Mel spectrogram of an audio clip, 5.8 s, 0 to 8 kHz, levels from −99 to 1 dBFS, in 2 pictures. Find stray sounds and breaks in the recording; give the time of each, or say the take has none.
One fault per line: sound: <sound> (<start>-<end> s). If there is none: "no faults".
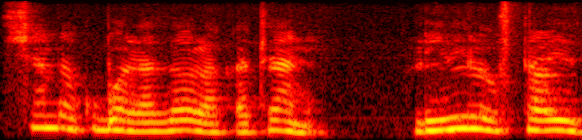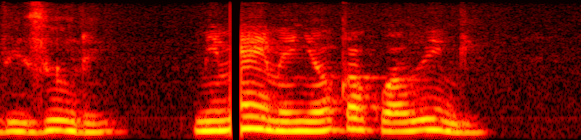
sound: dropout (4.1-4.1 s)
